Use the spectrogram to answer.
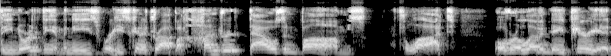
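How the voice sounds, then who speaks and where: A man with an American accent speaks at a fairly slow pace. He has an unremarkable speaking voice with ordinary pitch variation. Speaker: high school history teacher. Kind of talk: recorded remote lesson. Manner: casual, many fillers.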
